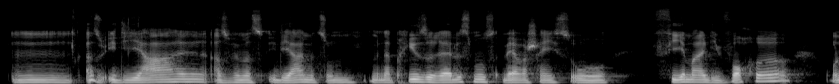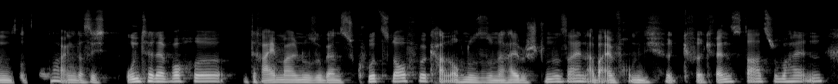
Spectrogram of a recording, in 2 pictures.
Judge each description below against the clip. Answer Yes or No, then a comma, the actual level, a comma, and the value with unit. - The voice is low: Yes, low, 105 Hz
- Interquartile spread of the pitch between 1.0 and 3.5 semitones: No, average, 4.2 semitones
